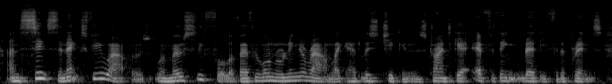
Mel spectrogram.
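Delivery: plain reading voice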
